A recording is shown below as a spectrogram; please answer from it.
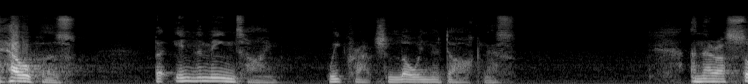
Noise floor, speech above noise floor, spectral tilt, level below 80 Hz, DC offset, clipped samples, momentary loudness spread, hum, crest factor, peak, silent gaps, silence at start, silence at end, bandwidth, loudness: -58 dBFS; 35 dB; -6.5 dB/octave; -54 dBFS; 0.1%; under 0.1%; 18 LU; none; 22 dB; -2 dBFS; none; 0 s; 0 s; 10.5 kHz; -24 LUFS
